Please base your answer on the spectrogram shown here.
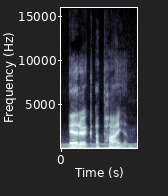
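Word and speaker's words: ארך אפים: interesting in Hebrew the phrase slow to anger is pronounced Eric aayam or literally long of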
